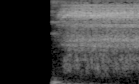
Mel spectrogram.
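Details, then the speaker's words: Toilet tank fill valve with lid off: silence then a constant high hiss of water that never stops even with the float fully up and tank full; fill valve failing to shut off, needs replacement. "you hear the hsing so I pull this all the way up could stop but it doesn't stop I think this valve is bad"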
